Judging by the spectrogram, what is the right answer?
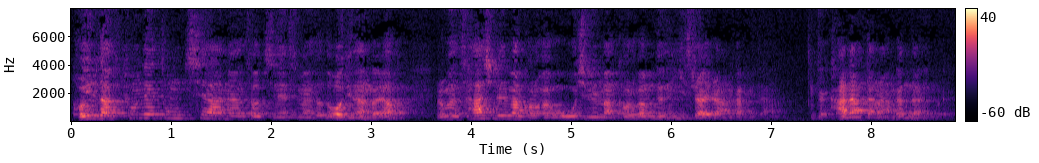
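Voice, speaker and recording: A man's voice: a little high, lively intonation, quick pace, hardly any pauses, sharp tone. A man preaching a sermon as a pastor, who keeps asking the congregation questions. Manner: asks the audience rhetorical questions. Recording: echoey hall from far off.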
